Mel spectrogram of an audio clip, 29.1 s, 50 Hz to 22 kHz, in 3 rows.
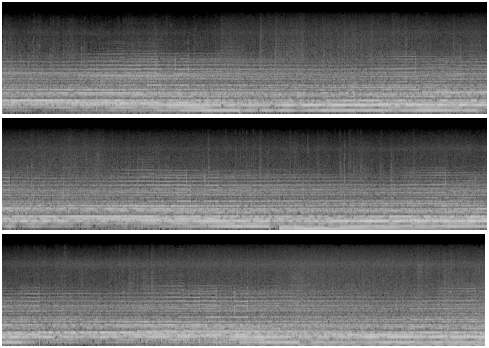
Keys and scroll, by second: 1.4 m, 3.7 ctrl+j, 10.6 Delete, 13.1 v, 27.8 1.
